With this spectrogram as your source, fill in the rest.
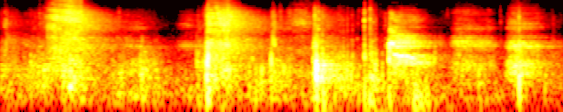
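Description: Punches and stomps thud heavily on a bag.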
